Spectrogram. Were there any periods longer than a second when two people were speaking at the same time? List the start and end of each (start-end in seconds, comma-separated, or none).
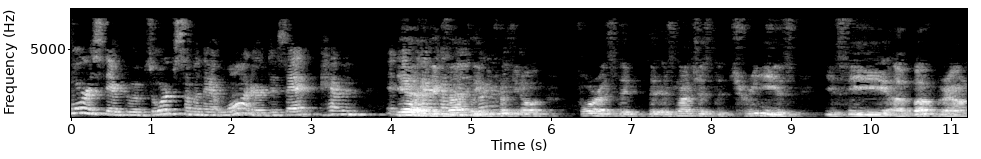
4.1-5.5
